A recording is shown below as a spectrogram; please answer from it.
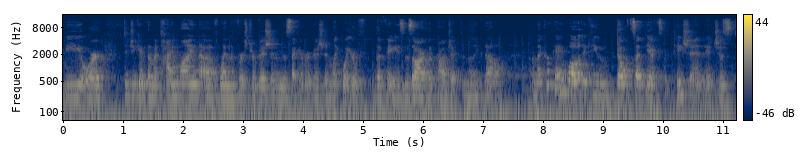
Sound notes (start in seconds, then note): none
